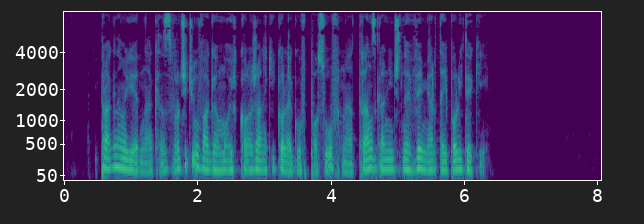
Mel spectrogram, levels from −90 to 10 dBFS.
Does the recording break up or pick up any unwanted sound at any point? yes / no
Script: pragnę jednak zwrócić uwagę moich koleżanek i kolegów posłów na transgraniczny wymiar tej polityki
no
